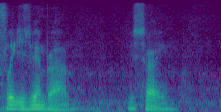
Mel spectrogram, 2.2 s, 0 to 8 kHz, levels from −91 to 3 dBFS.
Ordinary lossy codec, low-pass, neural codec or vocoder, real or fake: Opus, 64 kbps; 7.2 kHz; codec, 24 kHz, 0.9 kbps, WavTokenizer, small release; fake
